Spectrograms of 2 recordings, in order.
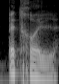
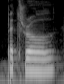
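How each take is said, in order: First: Petrol with a French throat R; French pronunciation. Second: Petrol with an English R; English pronunciation. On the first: Teacher repeating the French word, French R. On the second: Teacher giving the English meaning, English R. English word set against French one. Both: Shown as a demonstration.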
